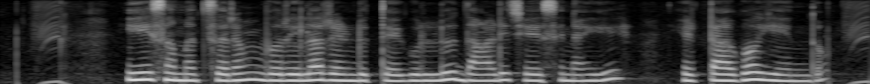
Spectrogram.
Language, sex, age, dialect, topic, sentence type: Telugu, female, 18-24, Southern, agriculture, statement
